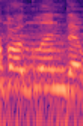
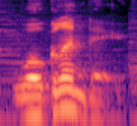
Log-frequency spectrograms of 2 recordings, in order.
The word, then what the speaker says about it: Woglinde: In the panic, we hear yet another name they pronounce differently in the game. This is the cruiser Voglenda with the 117th. The ship's name, Woglinde. Unfortunately, I gotta say, technically the anime says it more correctly since it is a German name.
